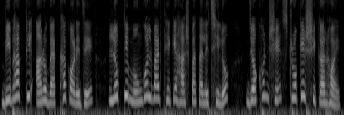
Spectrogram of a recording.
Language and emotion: Bengali, neutral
